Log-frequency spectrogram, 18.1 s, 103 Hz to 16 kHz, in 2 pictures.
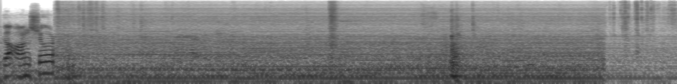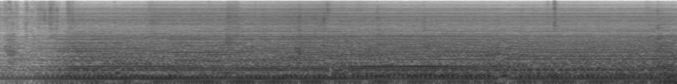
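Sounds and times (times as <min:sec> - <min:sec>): machinery and ventilation hum: 0:00.0 - 0:18.0.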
